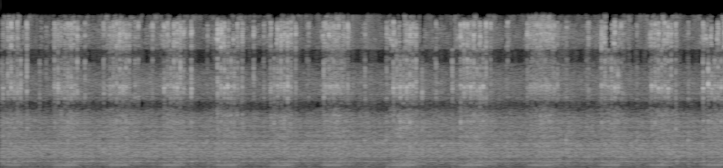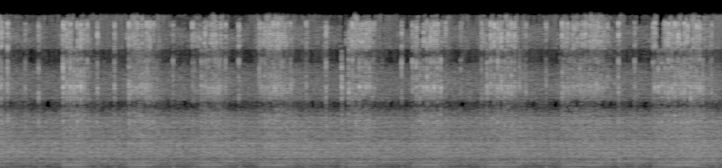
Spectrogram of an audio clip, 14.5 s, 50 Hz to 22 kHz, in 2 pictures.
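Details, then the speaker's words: 1958 Sears Allstate Vespa 125cc two-stroke, first start in about a year, on choke, started first kick: steady fast idle with light buzzy rasp, running smooth while warming up; cold start warm-up. "well that started up a lot easier than i thought it would usually it just takes a bit of time for the gas to start falling down in it but it's running smooth so i'm just gonna let this heat up for a little bit"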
